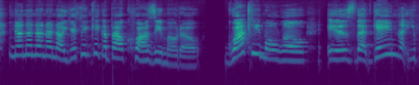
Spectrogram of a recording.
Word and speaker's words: guacamole: Where to put the Glocky Molo? Ugh. Guacamole! Guacamole! Guacamole! His fucking face! This just fucking psychic damage to your nachos. God, again, a room full of grown adults just consistently mispronouncing a word with it fucking written down on paper in front of them. Just fucking sound it out phonetically. It's not that hard.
